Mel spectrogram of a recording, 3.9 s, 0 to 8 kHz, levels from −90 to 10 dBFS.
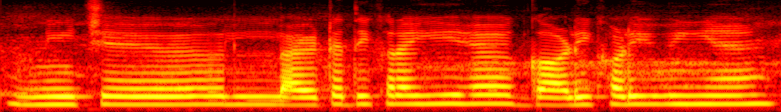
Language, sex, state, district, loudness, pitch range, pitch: Hindi, female, Punjab, Kapurthala, -16 LUFS, 210-225 Hz, 220 Hz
